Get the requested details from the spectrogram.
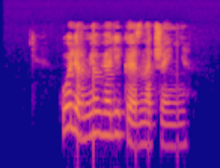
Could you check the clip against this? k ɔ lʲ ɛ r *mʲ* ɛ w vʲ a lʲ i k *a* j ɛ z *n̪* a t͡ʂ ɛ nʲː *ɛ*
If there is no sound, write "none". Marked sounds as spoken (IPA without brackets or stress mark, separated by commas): mʲ, ɐ, n̪, ɛ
